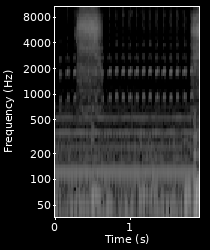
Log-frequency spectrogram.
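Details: Inside a wild barn owl nest box as the father delivers prey: a quick, even chittering series of ticking notes, cut once by a short breathy hiss, over a low hum.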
